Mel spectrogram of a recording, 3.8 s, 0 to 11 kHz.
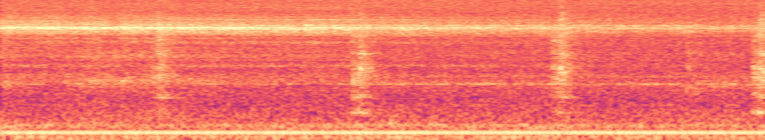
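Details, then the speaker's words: Feiyutech G6 Plus gimbal motor stutters and jerks, stopping instead of moving smoothly, with a steady low electrical hum and sharp clicks about once a second; horrendous noise from a faulty unit being returned. "stutter stutter and stop it's making horrendous noise as well"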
